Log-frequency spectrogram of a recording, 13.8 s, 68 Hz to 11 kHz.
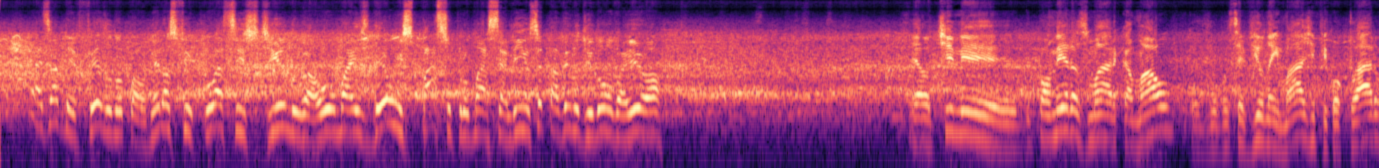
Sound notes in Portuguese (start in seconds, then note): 7.1 aplausos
